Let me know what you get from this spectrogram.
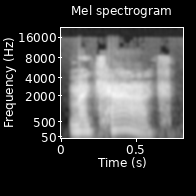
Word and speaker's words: macaque: And it's not dirty unless the person saying it is from Boston. – Oh, McCaw. – See if I can get it to work. – Is that right? – Attack. Macaque. – Yeah, there.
